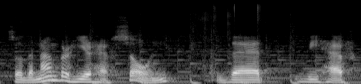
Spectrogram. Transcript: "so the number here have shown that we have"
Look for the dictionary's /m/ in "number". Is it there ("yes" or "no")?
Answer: yes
